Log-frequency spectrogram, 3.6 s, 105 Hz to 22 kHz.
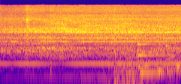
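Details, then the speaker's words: Air-cooled 1.5 kW 110 V CNC spindle on a 2.2 kW VFD during a five-minute run at full 24,000 rpm, showing how loud it is: steady unwavering high whine, clean constant tones, no rising pitch or roughness; normal full-speed running. "so we're gonna run this for five minutes i'll be back after five minutes so from here you can also have idea how loud is the air cool spindle"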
